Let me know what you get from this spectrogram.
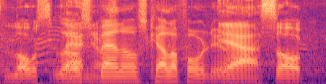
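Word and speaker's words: Los Baños: Los Banos. I always say Los. It's Los Banos.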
